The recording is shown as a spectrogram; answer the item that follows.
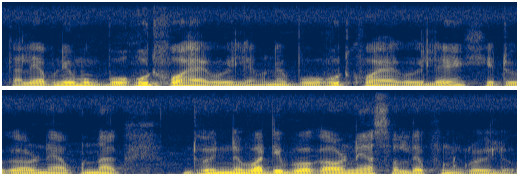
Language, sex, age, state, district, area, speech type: Assamese, male, 30-45, Assam, Dibrugarh, rural, spontaneous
